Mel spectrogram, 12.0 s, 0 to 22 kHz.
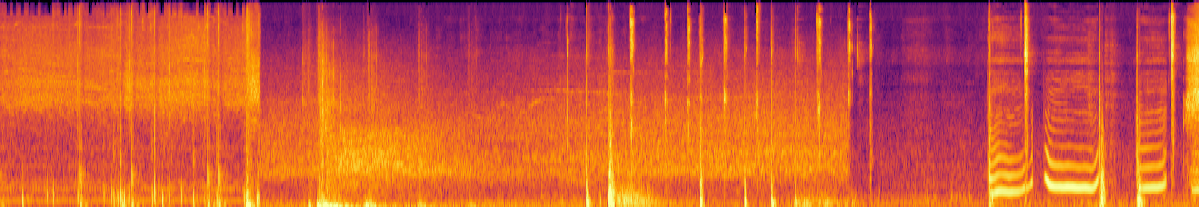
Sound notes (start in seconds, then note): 6.0 even cooler beatbox; 11.4 lame ahh beatbox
